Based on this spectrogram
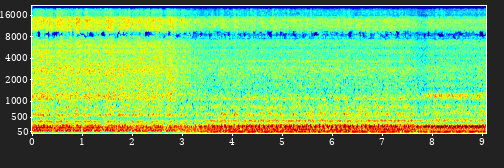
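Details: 1968 Camaro SS carbureted V8 warmed to about 170-180°F. After the blow-off-valve vacuum leak (previously lean, high-rpm idle) was fixed and the idle mixture screws were reset, it gives a loud, lumpy but even idle beat without stumbling. Normal idle.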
